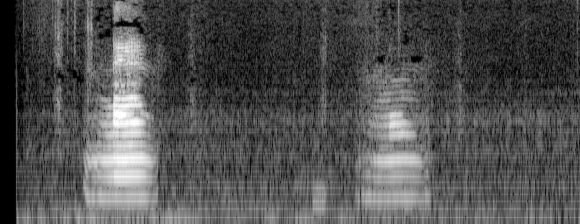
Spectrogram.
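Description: A domestic cat meowing twice, about two seconds apart. Both are short, even-pitched meows, and the first is louder.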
